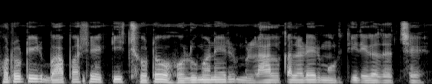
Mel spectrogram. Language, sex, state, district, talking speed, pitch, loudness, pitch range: Bengali, male, West Bengal, Alipurduar, 165 wpm, 105 Hz, -16 LUFS, 95-115 Hz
